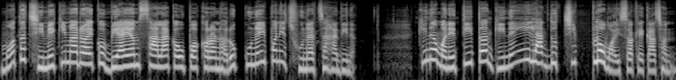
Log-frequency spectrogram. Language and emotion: Nepali, disgusted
